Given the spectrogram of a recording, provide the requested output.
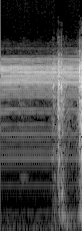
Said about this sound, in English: Try the buzzer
